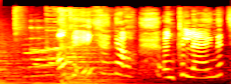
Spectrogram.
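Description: Cartoon background music with a jingling effect, which stops near the end, overlaid from about half a second in by a character's wordless voice sounds that glide up and down in pitch.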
